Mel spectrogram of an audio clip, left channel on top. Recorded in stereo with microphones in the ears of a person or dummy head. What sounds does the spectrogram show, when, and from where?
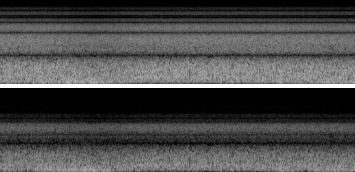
0.0 s running water: 55° left (ahead or behind)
